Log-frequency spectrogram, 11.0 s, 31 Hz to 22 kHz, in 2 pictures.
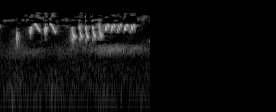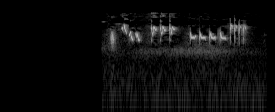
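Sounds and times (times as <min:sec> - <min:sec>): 
Australian reed warbler singing rapid high-pitched phrases: 0:00.0 - 0:03.0, 0:07.6 - 0:10.9.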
